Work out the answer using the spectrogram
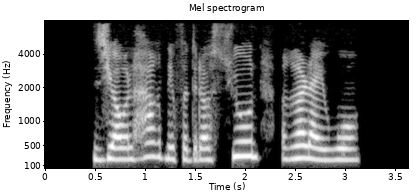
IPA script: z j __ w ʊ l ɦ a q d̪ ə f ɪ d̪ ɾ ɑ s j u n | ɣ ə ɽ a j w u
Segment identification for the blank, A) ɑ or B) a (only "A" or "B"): A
